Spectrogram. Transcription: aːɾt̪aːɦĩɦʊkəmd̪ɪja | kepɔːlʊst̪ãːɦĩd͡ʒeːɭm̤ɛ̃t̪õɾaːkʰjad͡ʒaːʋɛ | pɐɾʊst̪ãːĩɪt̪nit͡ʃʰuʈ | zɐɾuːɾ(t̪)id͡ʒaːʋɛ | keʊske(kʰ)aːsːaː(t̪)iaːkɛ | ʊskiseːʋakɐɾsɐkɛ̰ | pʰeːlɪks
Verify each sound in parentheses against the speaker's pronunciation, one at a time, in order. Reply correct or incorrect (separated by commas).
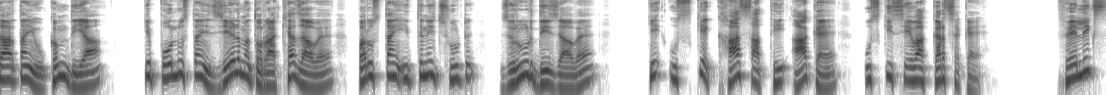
incorrect, correct, incorrect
